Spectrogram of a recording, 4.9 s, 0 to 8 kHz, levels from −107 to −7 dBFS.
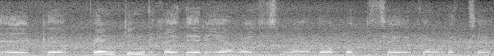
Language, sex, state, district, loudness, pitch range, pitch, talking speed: Hindi, male, Rajasthan, Bikaner, -16 LUFS, 155-160 Hz, 155 Hz, 145 wpm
